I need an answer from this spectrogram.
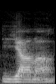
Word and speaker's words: Llama: I had, my first 1911 was a Llama, Spanish-made, Spanish production, 1911 clone. For those who don't know, everyone knows them as Llama. It's actually pronounced Llama, which in Spanish means flame.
